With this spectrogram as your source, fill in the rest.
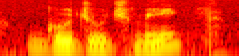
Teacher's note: it is vital that we do not make this C Sound breathy in any way it is a pure C sound so not an aspired C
